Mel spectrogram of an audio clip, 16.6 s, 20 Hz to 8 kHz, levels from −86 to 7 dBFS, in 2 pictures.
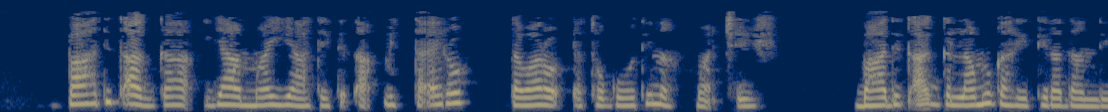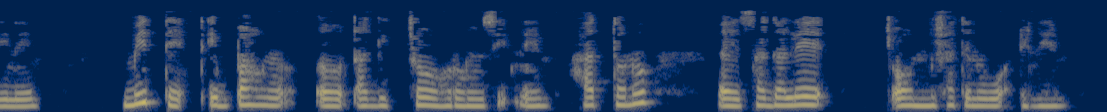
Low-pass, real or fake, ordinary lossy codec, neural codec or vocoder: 7.2 kHz; real; MP3, 24 kbps; none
